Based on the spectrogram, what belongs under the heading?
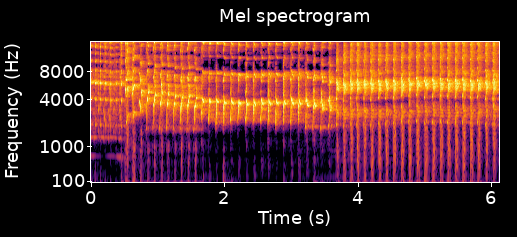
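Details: Lovebird fighter giving a long 'ngekek' chatter to call a rival: a continuous rapid run of high, shrill chirps, about three per second, steady and unbroken throughout, with slight shifts in pitch partway.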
